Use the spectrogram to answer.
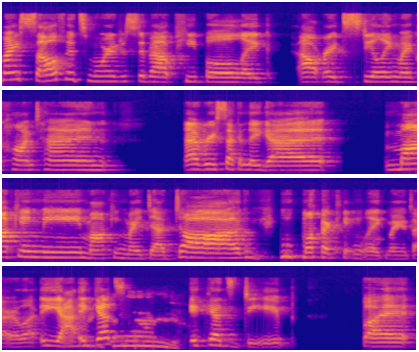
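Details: Adult woman speaking; normal speech.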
